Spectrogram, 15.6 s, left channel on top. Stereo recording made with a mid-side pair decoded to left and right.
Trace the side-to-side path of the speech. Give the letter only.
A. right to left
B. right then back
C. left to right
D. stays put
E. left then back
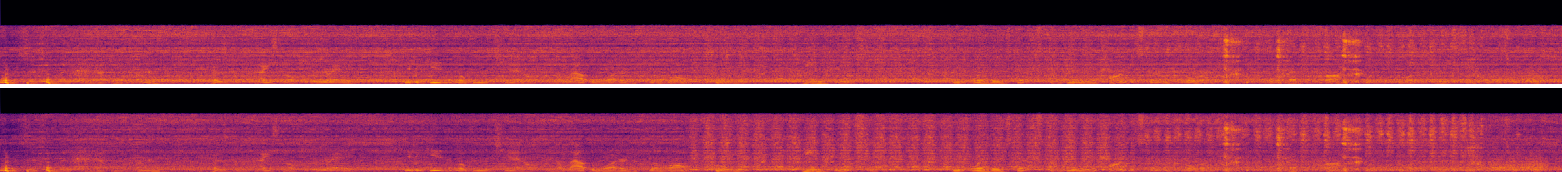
B.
